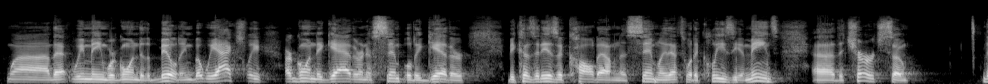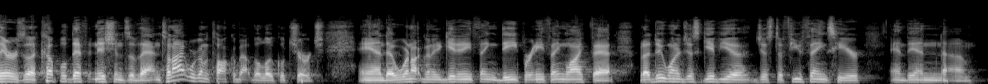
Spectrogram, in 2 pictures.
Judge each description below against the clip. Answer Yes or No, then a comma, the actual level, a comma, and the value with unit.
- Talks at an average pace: No, fast, 260 wpm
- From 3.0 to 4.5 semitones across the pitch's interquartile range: Yes, average, 3.7 semitones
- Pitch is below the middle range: Yes, low, 115 Hz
